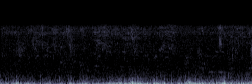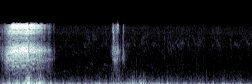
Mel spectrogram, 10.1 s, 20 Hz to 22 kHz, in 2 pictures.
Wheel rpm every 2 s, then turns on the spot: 0, 10, 10, 0, 0.
none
